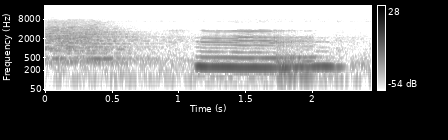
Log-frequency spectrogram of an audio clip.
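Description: A person humming "hmm" while thinking over an answer: a short, soft hum at the start, then a louder, lower hum held for about a second.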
